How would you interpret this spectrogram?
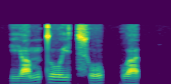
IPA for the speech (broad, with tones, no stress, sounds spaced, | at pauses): j ɐ˨˥ m t̪ uː˧ j t͡sʰ uː˨˥ p̚ kʷ ɐ˨ t̚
